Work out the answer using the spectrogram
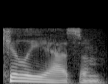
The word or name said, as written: chiliasm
